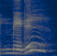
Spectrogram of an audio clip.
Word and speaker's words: meddle: medal and m e d d l e middle is when you interfere in matters those are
